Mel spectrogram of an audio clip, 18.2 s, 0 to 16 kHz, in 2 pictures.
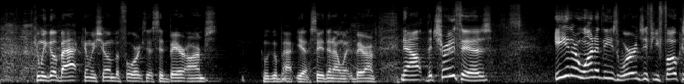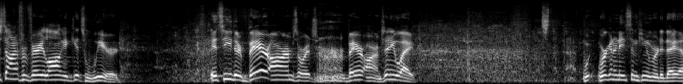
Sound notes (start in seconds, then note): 13.2 growls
